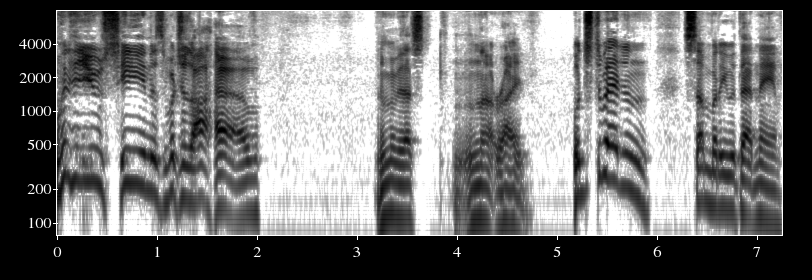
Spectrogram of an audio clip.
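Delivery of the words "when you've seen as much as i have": put-on posh, upper-class accent. Rereading a character's line, in a posh voice. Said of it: "I should give more more posh voice".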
